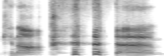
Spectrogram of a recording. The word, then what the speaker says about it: Knopf: the way i'm knopf you do pronounce the k in my name i know it's crazy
